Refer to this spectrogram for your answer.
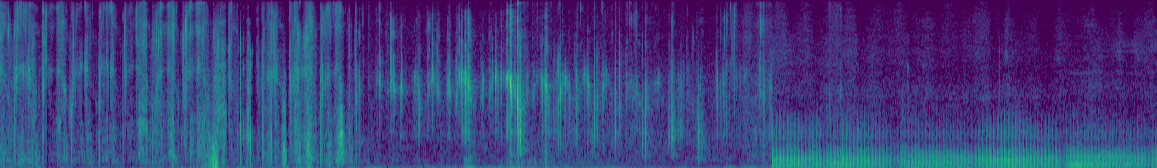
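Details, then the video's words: Domestic cat, the youngest in the household, recorded indoors for a close-up ASMR session. Wet licking and grooming clicks come first, then a steady low rumbling purr with a gentle pulsing rhythm takes over. "ASMR 하는 고양이!(Purring & ear licking sound)"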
